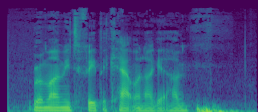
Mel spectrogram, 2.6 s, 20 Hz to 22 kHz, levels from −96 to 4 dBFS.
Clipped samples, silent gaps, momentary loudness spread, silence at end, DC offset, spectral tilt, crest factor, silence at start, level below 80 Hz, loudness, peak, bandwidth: under 0.1%; none; 7 LU; 0 s; under 0.1%; -6.5 dB/octave; 18 dB; 0.1 s; -30 dBFS; -25 LUFS; -6 dBFS; 16 kHz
